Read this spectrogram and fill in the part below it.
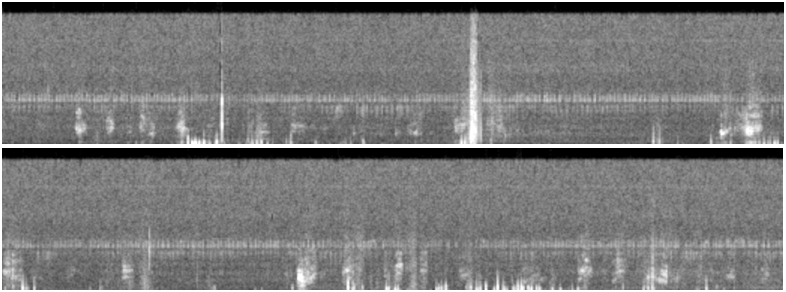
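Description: Two dogs growl and snarl while playfully wrestling.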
